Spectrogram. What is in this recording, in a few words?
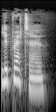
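"libretto", British English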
